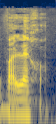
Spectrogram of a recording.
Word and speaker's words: Vallejo: for me is Vallejo yeah Vallejo that's the proper way to pronounce it I have I have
